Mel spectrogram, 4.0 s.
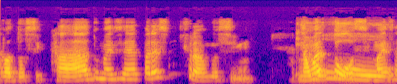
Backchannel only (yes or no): yes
